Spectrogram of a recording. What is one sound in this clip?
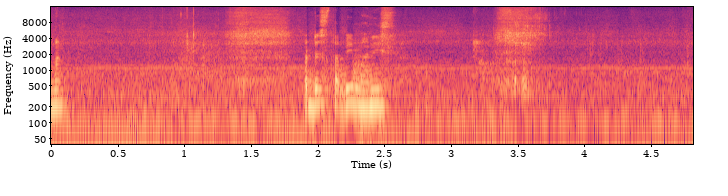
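A woman slurps noodles loudly.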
